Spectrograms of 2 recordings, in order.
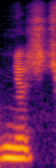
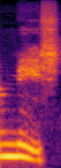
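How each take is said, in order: First: It is said with an English pronunciation. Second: It is said with a French pronunciation.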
